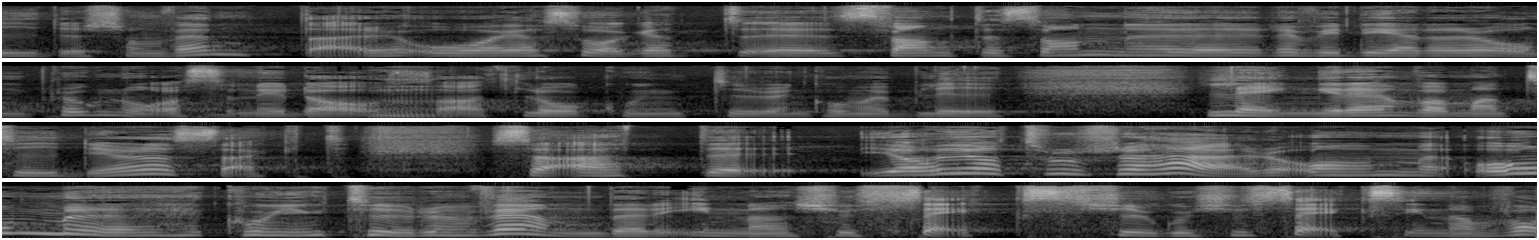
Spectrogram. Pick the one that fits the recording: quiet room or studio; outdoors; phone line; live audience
live audience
